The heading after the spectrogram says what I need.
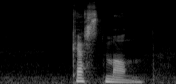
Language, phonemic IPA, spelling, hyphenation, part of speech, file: Dutch, /ˈkɛrst.mɑn/, kerstman, kerst‧man, noun, Nl-kerstman.ogg
- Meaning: Father Christmas, Santa Claus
